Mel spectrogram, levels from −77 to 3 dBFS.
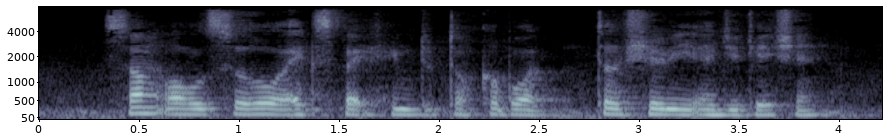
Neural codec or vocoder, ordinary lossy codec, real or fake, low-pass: codec, 16 kHz, 1 kbps, FunCodec, trained on LibriTTS, 50 frames a second; MP3, 32 kbps; fake; 7.2 kHz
